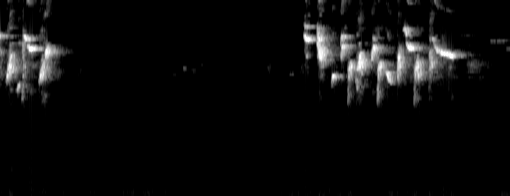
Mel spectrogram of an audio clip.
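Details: European goldfinch singing: a brief burst of liquid, tinkling twitters, a three-second pause, then a longer run of fast, jangling, high notes rising and falling.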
